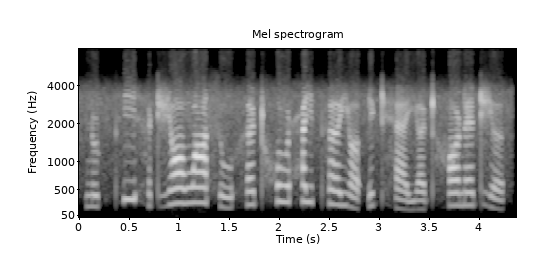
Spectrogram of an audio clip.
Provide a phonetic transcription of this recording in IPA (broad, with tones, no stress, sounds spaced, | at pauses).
ɳ u˩ ʈ t̪ʰ i˥ h ə˩ ʈ ʒ ɒ˥ β ɑ˥ s u˩ h ɜ˥ ʈ χ u˥ ħ i˥ t̪ʰ ɜ˥ j ʌ˩ ʔ i˥ ʈ h æ˩ j ɜ˩ ʈ h ɒ˥ ɳ ɛ˥ ʈ ʒ ə˩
